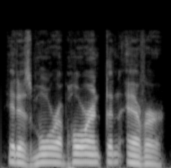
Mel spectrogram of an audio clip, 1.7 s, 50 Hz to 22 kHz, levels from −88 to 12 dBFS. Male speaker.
Yes: male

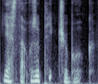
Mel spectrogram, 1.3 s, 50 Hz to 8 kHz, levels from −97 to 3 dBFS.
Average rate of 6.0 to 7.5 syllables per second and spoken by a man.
Yes: 6.6 syllables/s; male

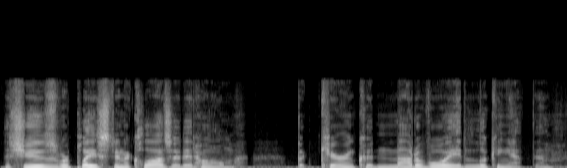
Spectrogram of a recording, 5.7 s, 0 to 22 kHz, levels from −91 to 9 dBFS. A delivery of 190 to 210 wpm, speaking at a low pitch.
No: average, 180 wpm; low, 105 Hz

